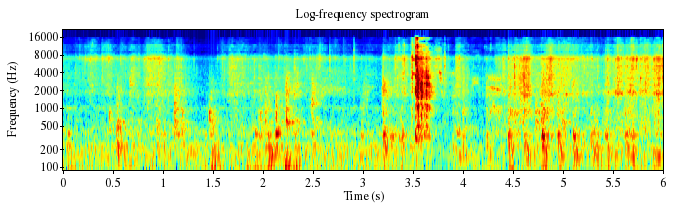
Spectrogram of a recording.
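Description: A thin plastic bag being handled and opened, crinkling and rustling, with scattered small clicks and clinks. The sharpest crackle comes about three and a half seconds in.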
